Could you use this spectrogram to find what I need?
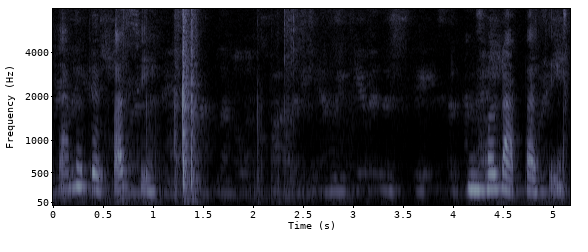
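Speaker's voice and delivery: lightly put-on high baby voice. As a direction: speak for the baby, cutely. Mother answers as the baby.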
